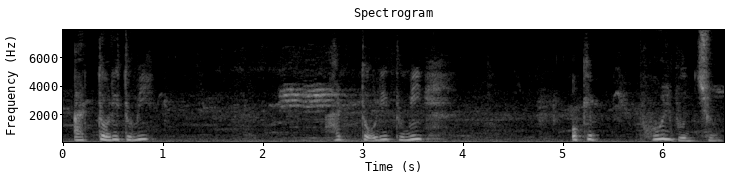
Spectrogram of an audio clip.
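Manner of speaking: measured line, a pause before a weighted ভুল; stress on ভুল. Shown as a demonstration. Teacher shows how she acted the line, stressing ভুল. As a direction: hold back, then set ভুল apart. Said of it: "ভুলের ওপর জোর দিয়েছি".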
